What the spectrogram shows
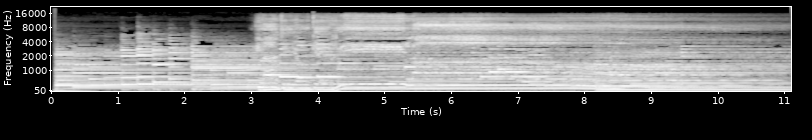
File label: Night Piano; Guerrilla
